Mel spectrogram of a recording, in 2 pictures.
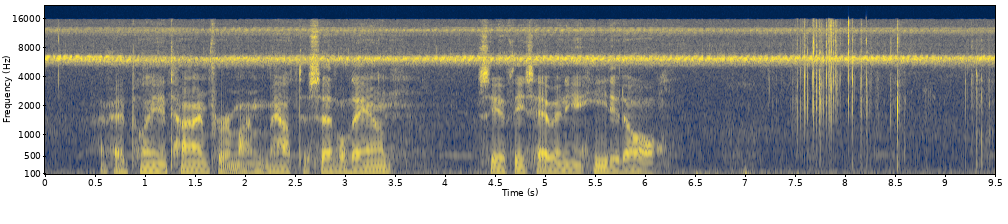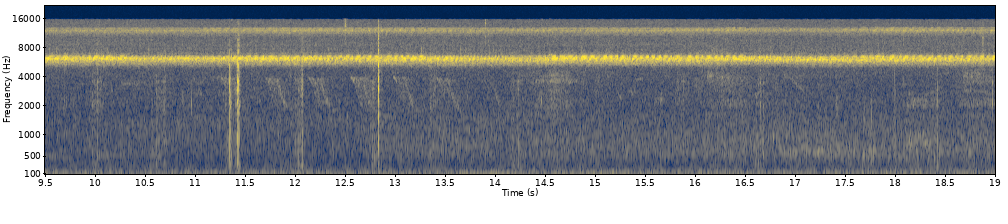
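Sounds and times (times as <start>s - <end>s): insects trilling: 0.0s - 19.0s
crisp crunches of chewing: 6.3s - 19.0s.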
